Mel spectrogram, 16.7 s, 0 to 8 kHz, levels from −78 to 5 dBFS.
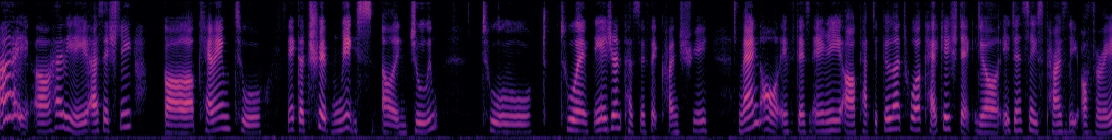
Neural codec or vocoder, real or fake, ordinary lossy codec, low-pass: codec, 16 kHz, 0.5 kbps, FunCodec, trained on LibriTTS, 25 frames a second; fake; none; none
